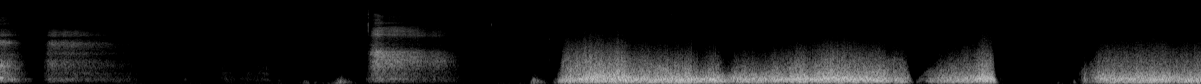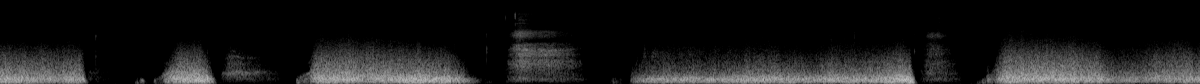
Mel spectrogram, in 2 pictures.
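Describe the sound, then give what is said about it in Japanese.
Soft breathy blowing as the finishing touch of an ear-cleaning session: several long, airy blows separated by short silences, with a couple of fainter breaths at the start and no talking. “最後に、ふうふうしますね。”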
